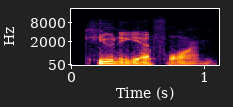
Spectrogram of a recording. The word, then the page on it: cuneiform: American English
